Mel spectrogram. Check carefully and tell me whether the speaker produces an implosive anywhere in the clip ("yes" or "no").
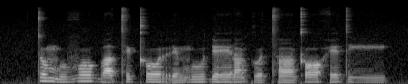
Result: yes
